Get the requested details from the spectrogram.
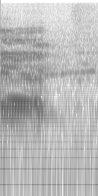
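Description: The siren of a passing fire truck wails loudly, its bright harmonic tone sliding downward in pitch over about a second, with a low rumble beneath it.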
